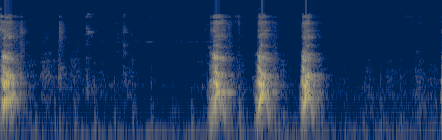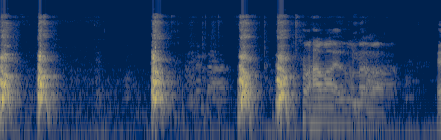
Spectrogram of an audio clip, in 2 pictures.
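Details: Little John, a young Labrador Retriever, barks at a stranger entering the home: a string of sharp barks in pairs and singles, with a person's voice and drawn-out harmonic sounds near the end.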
